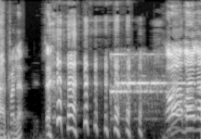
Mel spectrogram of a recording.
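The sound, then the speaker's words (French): A phone rings for an incoming call with a steady electronic tone lasting under a second, right after a short run of chuckling, and then a voice begins talking over it. “ah, c'est lui, ça!”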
